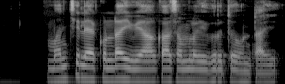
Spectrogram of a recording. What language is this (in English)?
Telugu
